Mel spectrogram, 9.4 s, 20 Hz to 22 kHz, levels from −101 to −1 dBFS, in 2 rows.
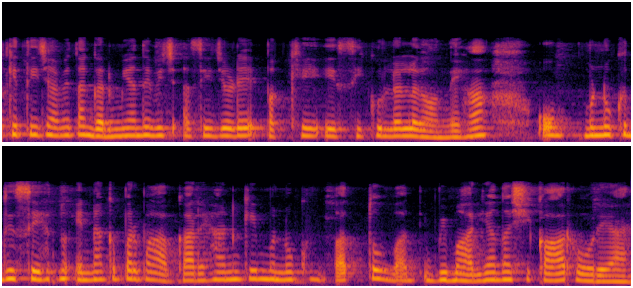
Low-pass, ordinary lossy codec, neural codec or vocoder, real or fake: none; none; none; real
